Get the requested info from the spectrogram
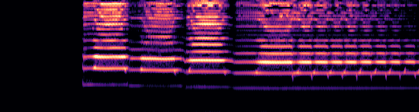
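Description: Comic 'sad trombone' sound effect: three short notes stepping down, then a long lower note that wobbles and fades out.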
